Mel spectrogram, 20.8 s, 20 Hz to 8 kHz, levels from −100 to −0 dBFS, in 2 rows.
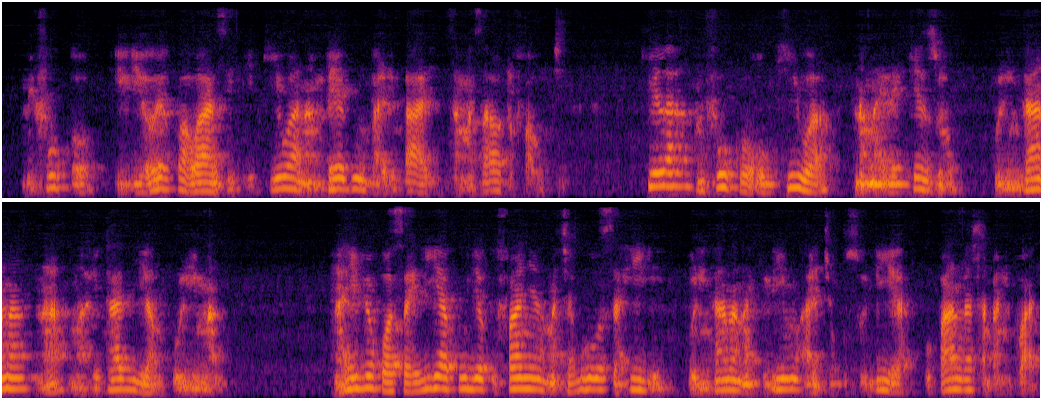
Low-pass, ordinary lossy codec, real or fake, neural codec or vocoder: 7.2 kHz; AAC, 32 kbps; fake; vocoder, 22.05 kHz, 80 mel bands, HiFi-GAN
